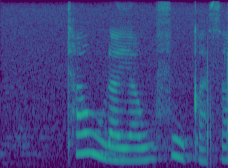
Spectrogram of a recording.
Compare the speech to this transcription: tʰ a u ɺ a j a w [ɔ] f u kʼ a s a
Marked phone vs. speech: incorrect: u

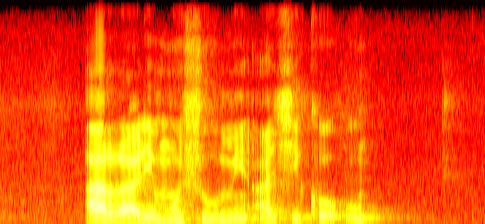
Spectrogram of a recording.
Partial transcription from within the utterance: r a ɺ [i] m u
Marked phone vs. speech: correct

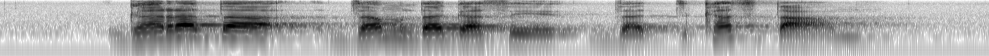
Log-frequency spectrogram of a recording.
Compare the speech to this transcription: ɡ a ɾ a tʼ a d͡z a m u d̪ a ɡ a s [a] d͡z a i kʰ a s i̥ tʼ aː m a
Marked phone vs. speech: incorrect: i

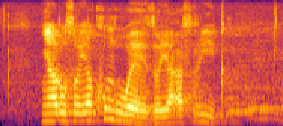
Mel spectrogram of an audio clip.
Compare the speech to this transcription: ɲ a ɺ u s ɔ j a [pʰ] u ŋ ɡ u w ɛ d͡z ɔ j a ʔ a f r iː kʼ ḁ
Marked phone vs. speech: incorrect: kʰ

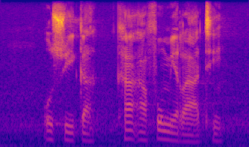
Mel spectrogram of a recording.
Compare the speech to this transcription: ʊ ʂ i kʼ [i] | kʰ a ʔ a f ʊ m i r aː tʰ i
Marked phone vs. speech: incorrect: a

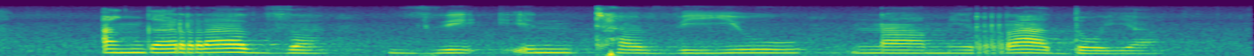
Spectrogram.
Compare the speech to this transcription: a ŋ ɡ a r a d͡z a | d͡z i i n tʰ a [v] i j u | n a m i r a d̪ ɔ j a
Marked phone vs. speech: correct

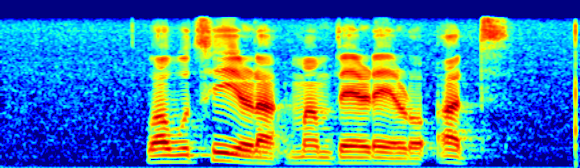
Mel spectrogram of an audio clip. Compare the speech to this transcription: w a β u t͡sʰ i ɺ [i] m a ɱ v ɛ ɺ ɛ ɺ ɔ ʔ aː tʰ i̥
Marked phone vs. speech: incorrect: a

